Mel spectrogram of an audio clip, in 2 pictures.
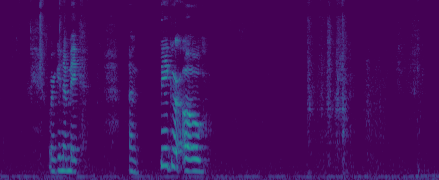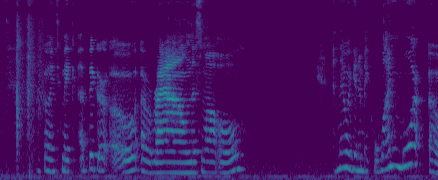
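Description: A young woman speaks animatedly nearby.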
